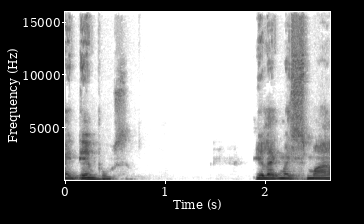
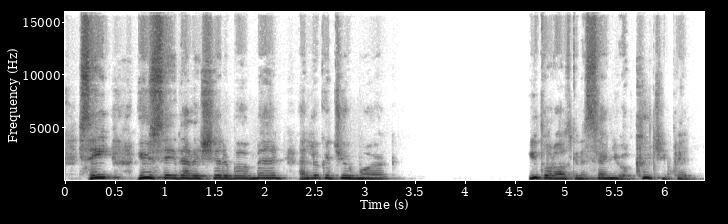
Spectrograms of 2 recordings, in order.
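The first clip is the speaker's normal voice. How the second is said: much higher put-on voice, mock indignant; put-on teasing voice; 11 semitones higher, 3 dB louder than usual. Voicing a viewer calling out Mark, high mock indignant voice. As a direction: squeak it back at him in mock outrage.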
